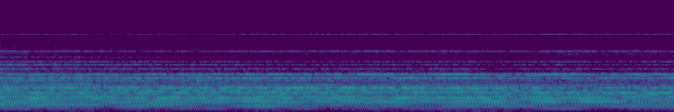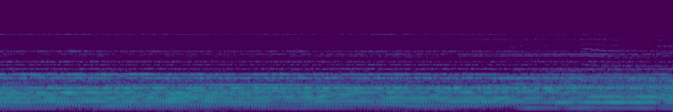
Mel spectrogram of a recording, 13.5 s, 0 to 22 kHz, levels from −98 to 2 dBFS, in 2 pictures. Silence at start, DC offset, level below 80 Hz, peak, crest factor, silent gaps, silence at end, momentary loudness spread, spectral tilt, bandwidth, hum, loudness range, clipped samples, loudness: 0 s; under 0.1%; under -90 dBFS; -38 dBFS; 14 dB; none; 0 s; 4 LU; -4.5 dB/octave; 7.6 kHz; none; 4 LU; under 0.1%; -52 LUFS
